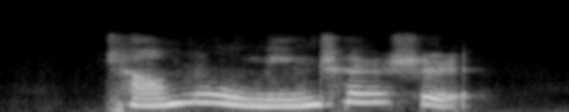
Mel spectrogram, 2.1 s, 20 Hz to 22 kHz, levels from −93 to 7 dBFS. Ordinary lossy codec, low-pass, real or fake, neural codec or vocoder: Opus, 64 kbps; 7.2 kHz; fake; codec, 16 kHz, 2 kbps, FreqCodec, smaller model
